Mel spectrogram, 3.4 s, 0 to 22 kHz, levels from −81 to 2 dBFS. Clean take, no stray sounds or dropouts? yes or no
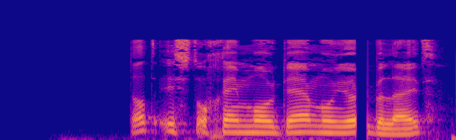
no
